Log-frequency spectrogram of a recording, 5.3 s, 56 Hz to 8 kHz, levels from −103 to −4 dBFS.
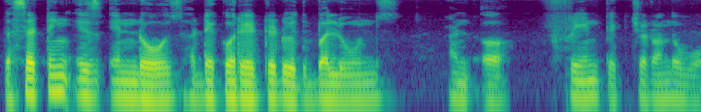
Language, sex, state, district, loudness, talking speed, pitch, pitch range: English, male, Sikkim, Gangtok, -22 LUFS, 150 wpm, 105 Hz, 100-110 Hz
